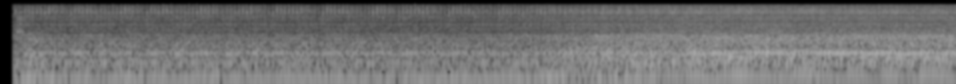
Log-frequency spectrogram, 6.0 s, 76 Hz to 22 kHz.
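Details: Mitsubishi Diamante 6G73 GDI, warmed up, idling then revved in place: uneven repeating knock about three per second over the idle; owner asks whether it needs a major overhaul, cause unknown.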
